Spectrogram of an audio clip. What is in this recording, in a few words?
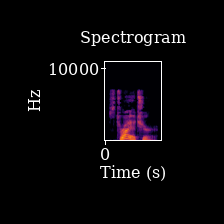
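"striature", English, British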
